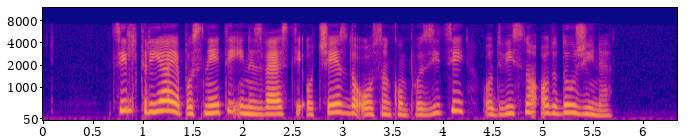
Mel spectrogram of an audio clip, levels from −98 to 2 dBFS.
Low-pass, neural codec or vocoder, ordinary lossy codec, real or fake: 7.2 kHz; none; none; real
